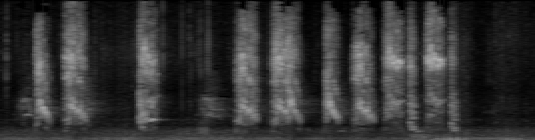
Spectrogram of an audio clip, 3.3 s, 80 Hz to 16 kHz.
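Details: Several sparrows in a back alley on 28 January 2022, heard on the way out: a quick run of sharp, high chirps, about nine short notes in three seconds, loud and clear over quiet background.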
